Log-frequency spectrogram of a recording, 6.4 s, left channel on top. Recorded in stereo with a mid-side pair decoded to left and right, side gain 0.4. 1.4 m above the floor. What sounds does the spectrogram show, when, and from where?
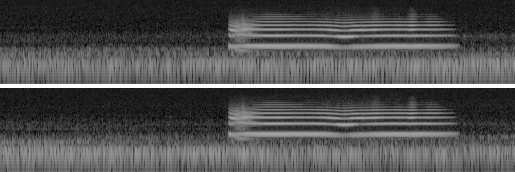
2.9 s a trumpet: 5° right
